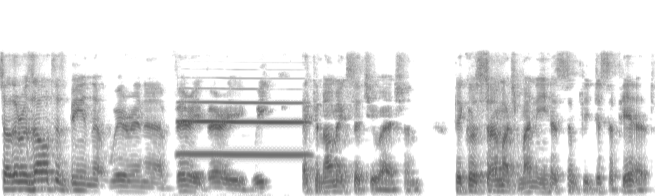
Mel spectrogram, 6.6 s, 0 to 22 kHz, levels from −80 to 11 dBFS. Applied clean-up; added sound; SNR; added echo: classical method Wiener filter.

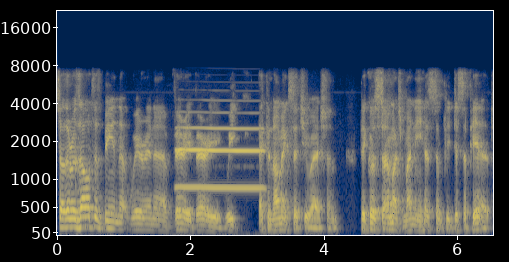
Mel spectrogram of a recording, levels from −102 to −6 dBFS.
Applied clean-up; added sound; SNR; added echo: none; Wind instrument, woodwind instrument; -1 dB; none.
